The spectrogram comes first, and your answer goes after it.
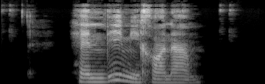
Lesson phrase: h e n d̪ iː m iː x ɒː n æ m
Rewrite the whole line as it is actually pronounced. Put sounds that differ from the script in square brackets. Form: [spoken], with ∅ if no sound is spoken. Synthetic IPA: h e n d̪ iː m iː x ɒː n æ m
